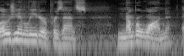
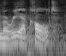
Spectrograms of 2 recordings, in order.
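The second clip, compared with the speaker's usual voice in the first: usual speaking voice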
